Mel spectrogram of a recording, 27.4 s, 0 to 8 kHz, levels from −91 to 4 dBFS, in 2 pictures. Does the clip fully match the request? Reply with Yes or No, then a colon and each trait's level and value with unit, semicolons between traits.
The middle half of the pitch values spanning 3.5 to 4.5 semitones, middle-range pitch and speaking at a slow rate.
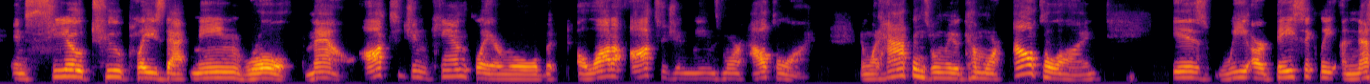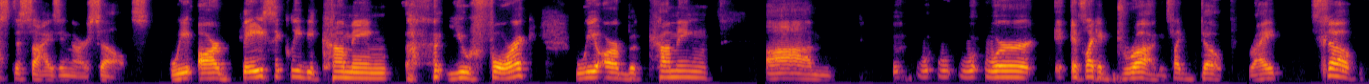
Yes: average, 3.8 semitones; medium, 155 Hz; slow, 120 wpm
